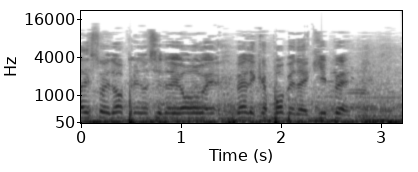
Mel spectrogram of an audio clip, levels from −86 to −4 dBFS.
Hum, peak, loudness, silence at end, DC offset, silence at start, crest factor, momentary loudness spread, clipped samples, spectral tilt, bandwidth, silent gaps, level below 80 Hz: none; 0 dBFS; -16 LUFS; 0 s; under 0.1%; 0 s; 14 dB; 2 LU; 0.4%; -6 dB/octave; 10.5 kHz; none; -16 dBFS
